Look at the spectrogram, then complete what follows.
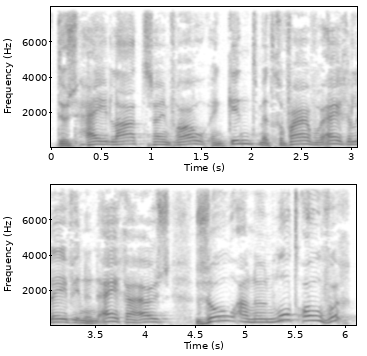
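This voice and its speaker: An actor in a radio drama playing a smug, stuffy, sceptical Dutch merchant with a pompous, condescending manner. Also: male voice, high voice, sing-song, normal speed.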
